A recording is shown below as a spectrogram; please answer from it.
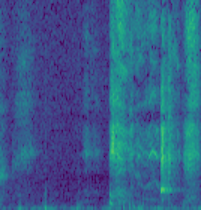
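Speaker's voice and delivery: long high-pitched laugh; high laughter. Acted. Medium channelling a returning spirit, high laughing. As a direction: burst into high, breathy laughter.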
